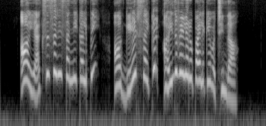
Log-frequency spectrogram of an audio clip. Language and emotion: Telugu, surprised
